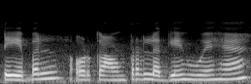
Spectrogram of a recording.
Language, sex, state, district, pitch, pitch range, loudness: Hindi, female, Punjab, Fazilka, 220 Hz, 210-240 Hz, -13 LUFS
